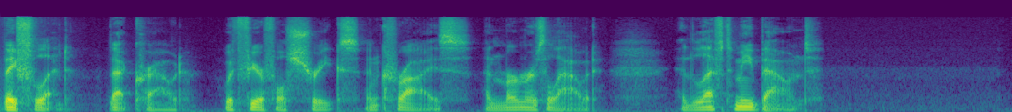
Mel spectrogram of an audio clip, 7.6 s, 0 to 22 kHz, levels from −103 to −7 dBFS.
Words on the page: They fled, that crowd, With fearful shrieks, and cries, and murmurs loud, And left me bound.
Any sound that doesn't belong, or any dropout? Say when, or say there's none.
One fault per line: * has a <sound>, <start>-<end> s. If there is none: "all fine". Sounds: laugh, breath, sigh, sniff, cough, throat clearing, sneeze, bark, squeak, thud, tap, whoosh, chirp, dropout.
all fine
